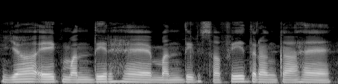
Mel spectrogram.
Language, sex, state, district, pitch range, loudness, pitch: Hindi, male, Gujarat, Valsad, 105-120 Hz, -16 LUFS, 115 Hz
